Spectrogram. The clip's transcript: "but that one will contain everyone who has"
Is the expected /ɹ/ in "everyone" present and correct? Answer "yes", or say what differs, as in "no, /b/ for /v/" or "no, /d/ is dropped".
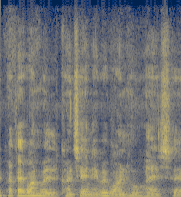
no, /ɹ/ is dropped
